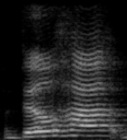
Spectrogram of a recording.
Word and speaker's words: Bilhah: Leah and Zilpah, and now Rachel's handmaid Bilhah -- which, bill-hah? Beel-ah? They say beel-ah in Handmaid's Tale so I'm trusting their pronunciation.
